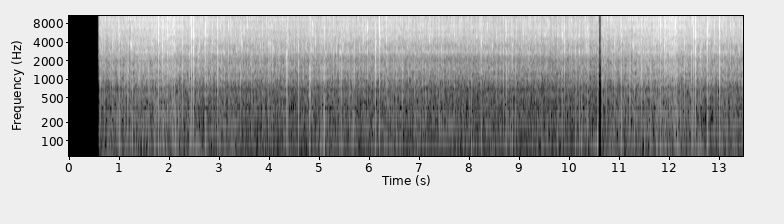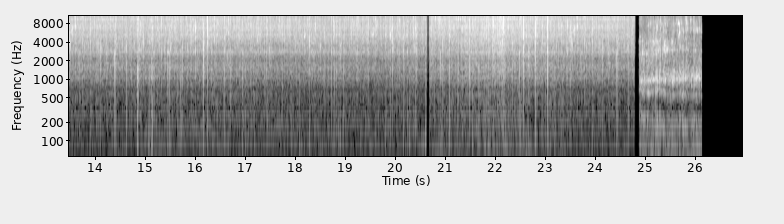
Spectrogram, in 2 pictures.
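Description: Sliced onions sizzling in hot oil in a pan, a steady frying hiss with occasional clicks of a spoon stirring them. Near the end the sizzle cuts off and a thin white batter pours briefly into the pan.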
